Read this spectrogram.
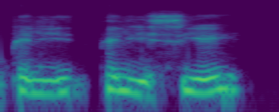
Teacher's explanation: the ER at the end of a word in French is pronounced A.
